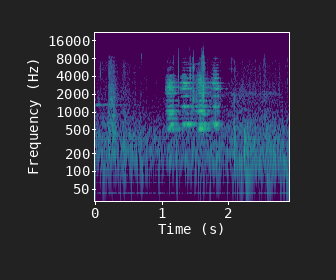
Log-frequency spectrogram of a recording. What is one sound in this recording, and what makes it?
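A phone's keys beep as a number is dialled.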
